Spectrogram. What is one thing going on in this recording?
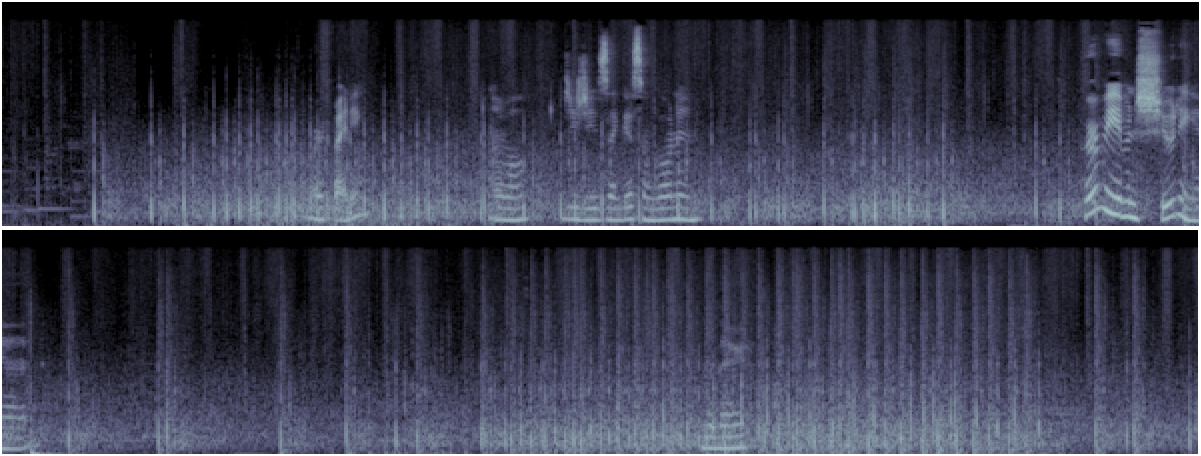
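Footsteps crunch through snow.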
